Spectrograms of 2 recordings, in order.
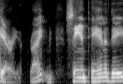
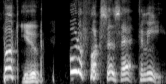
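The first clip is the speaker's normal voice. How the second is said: inner indignation; 7 semitones higher, 5 dB louder, slower than usual. Retold or imitated. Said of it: "You know, like".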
